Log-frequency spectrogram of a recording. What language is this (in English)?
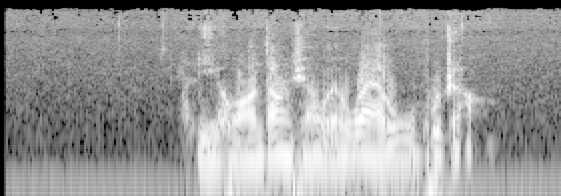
Chinese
